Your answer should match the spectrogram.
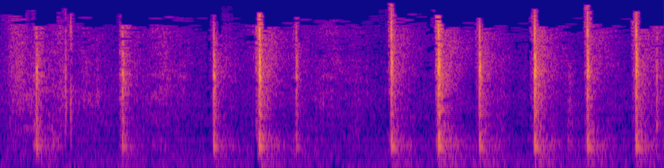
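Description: Writing on a board gives a quick series of many sharp taps and knocks in an uneven rhythm, each a crisp click with a short tail.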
